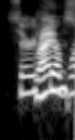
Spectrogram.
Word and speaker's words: Saoirse: Saoirse Ronan. Rhymes with inertia.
